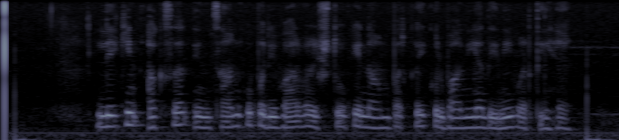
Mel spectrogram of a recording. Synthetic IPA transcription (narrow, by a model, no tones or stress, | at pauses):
leːkɪnɐksəɾɪnsaːnkopɐɾɪʋaːɾʋɐɾɪʃt̪õkenaːmpɐɾkɐikʊɾbaːnijãd̪eːnipɐɽt̪iɦɛ̃ː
